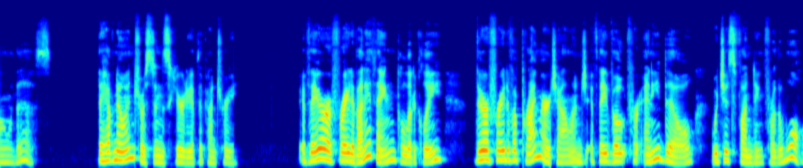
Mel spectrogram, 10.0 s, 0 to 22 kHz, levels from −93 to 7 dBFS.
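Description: Speech clip with two quick skips at 2.92 s and 6.88 s, roughly 40 ms each, four seconds apart, likely audio missing between chunks as recording segments rolled over.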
